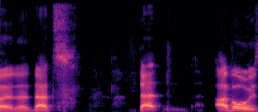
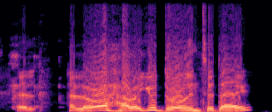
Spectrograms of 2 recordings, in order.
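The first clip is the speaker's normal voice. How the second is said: put-on Indian accent, very loud; 4 semitones higher, 8 dB louder than usual. Recalling a job pretending to be Indian, speaker greets someone in an Indian accent. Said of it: "Just pull up with the Indian accent".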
